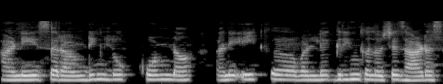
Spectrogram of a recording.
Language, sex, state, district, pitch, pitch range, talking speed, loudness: Konkani, female, Goa, North and South Goa, 215 Hz, 205-225 Hz, 175 wpm, -17 LUFS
